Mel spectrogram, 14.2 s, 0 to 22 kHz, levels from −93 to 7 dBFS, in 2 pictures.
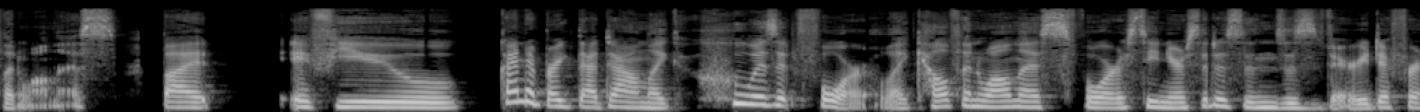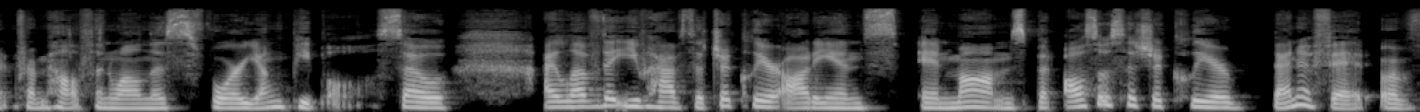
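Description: Speech recording with no audible technical faults anywhere in the clip.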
